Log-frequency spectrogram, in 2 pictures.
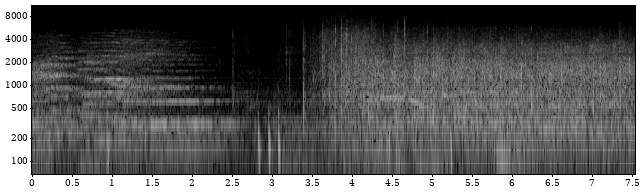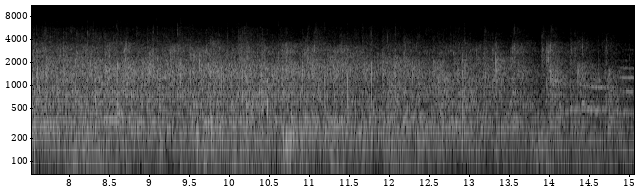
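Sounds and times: audience applauding: 3.2 - 15.0.

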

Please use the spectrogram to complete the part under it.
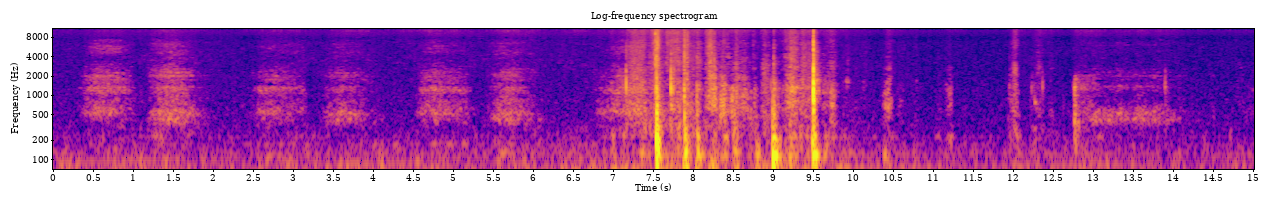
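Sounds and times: faint breathing: 0.3 - 7.6, 12.7 - 14.4.

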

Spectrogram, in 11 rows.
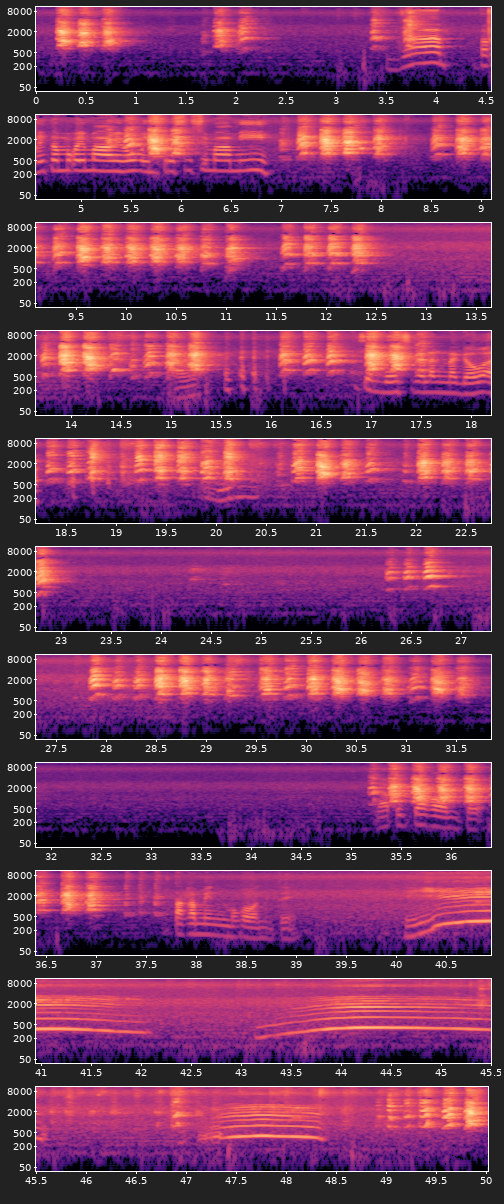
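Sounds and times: puppy yapping: 0.2 - 1.0, 1.7 - 2.4, 3.4 - 4.0, 5.2 - 6.2, 7.0 - 12.6, 13.7 - 15.5, 16.1 - 17.7, 18.3 - 23.1, 26.2 - 27.0, 27.8 - 31.8, 35.2 - 37.8, 45.2 - 50.0.

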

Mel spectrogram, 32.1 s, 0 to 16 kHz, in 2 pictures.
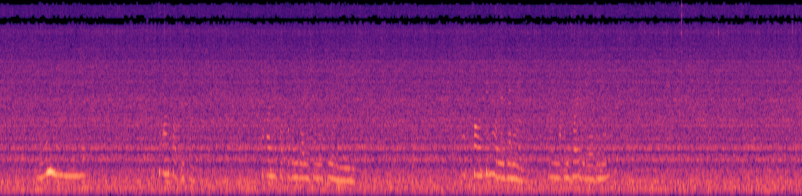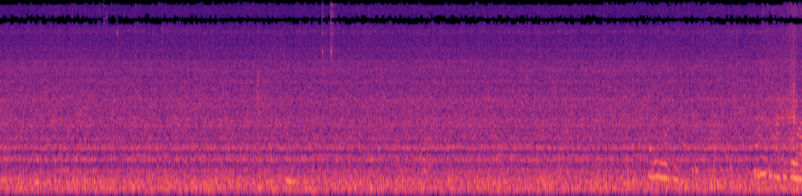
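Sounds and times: fan motor hum and hiss: 0.0 - 32.0.

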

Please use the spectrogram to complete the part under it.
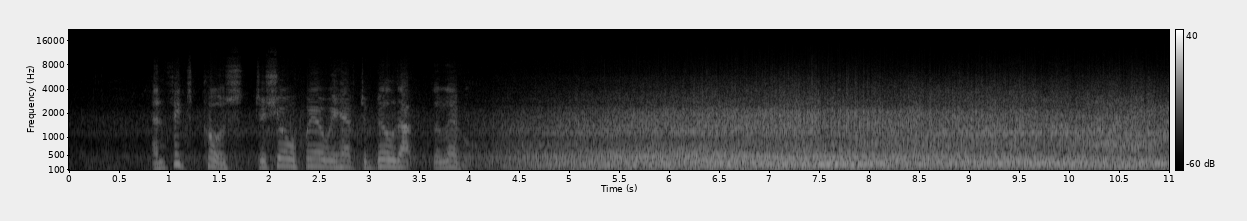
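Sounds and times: motor scraper engine running hard: 4.1 - 11.0.

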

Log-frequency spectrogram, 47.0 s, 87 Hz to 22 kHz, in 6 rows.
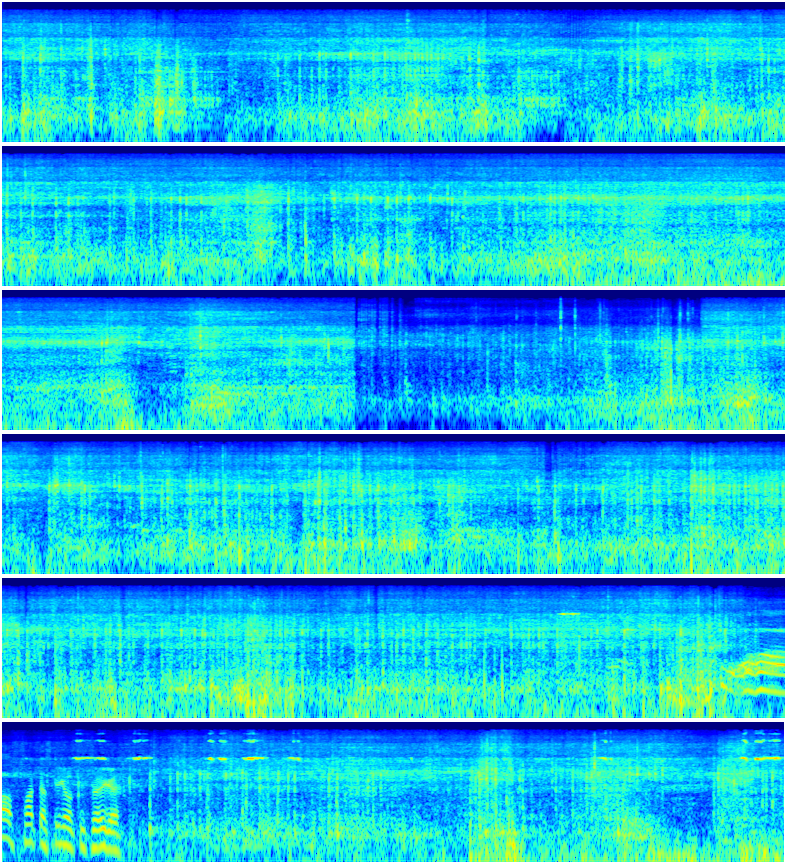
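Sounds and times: bike rattling: 0.0 - 46.9
bike tyre rumble over dirt: 0.0 - 46.9
wind on microphone: 43.0 - 46.9.

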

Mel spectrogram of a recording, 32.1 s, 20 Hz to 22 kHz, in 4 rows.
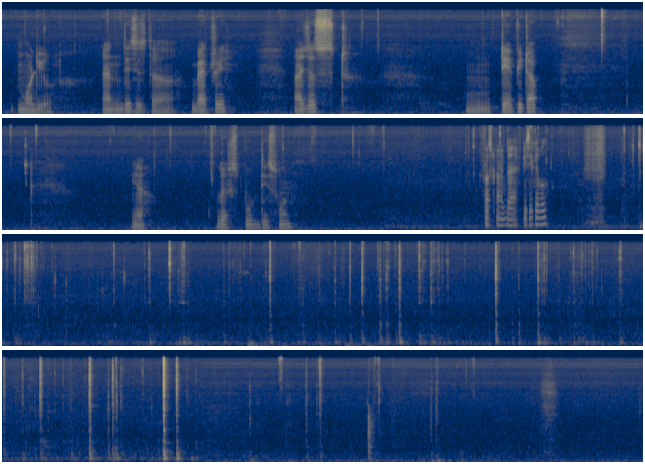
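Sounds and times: plastic parts clicking and tapping: 17.3 - 21.6, 22.2 - 26.5.

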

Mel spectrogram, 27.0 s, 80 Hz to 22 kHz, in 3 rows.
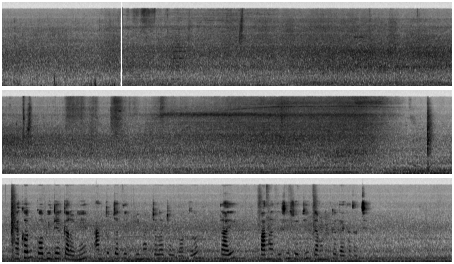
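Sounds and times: heavy vehicle engine running: 0.0 - 18.7
road traffic noise: 0.0 - 27.0.

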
